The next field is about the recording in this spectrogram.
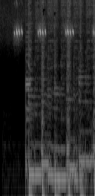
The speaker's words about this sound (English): The crowd goes silent, except for a cricket that was still chirping.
